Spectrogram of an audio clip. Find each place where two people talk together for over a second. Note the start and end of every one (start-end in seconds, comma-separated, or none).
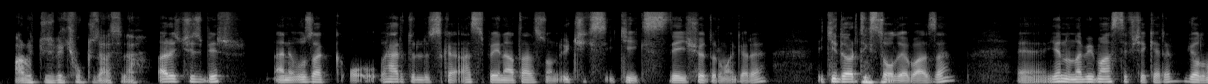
none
